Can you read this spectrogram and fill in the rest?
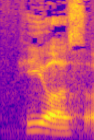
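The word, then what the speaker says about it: Hios (υἱός): Es bedeutet Hios oder so wird das ausgesprochen im Griechischen. Hios.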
